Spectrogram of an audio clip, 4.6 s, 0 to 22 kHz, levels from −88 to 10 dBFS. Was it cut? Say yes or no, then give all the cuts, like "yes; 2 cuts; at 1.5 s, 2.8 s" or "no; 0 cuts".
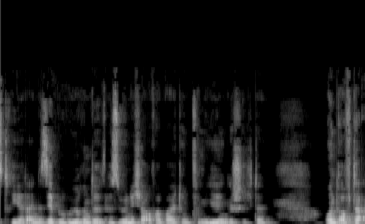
yes; 2 cuts; at 1.3 s, 2.4 s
